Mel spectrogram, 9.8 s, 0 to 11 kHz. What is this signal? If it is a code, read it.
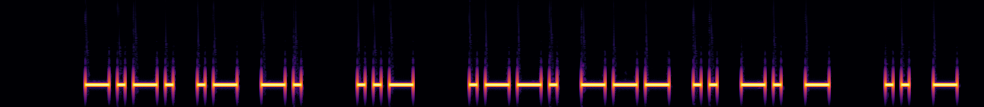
Morse code, heard as a keyed tone, about 15 wpm, 700 Hz. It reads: CAN U POINT IT
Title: Sentences from Top 200 Words and Abbreviations 15wpm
